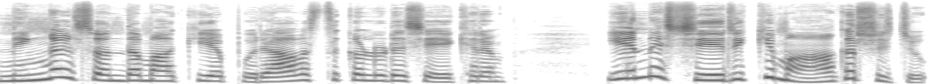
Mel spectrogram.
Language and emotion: Malayalam, happy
